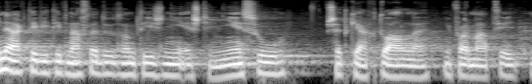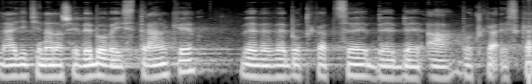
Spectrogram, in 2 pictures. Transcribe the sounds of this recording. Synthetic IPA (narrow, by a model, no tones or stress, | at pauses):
inɛːak̚t̪iʋit̪ivnaslɛd̪ujuːt͡sɔmt̪iːʒɲiɛʃcɛɲɪɛsuː | fʃɛt̪kiakt̪uaːlnɛinfɔɾmaːt͡siɛnaːjɟɛcɛnanaʃɛjʋɛbɔʋɛjst̪ɾaːŋkʰɛ | ʋɛːʋɛːʋɛːbɔt̪kat͡sɛːbɛːbɛːʔabɔt̪ka̰ʔɛska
